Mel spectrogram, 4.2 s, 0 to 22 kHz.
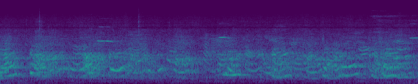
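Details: California sea lions at Pier 39, a group barking and sneezing: a dense, continuous chorus of hoarse, harmonic barks and honks overlapping throughout, with no clear pauses between callers.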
